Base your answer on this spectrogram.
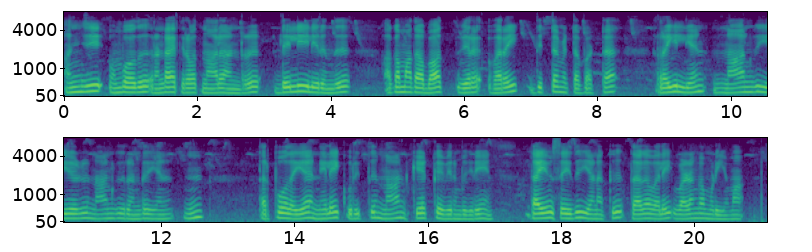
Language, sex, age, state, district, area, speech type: Tamil, female, 30-45, Tamil Nadu, Vellore, urban, read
